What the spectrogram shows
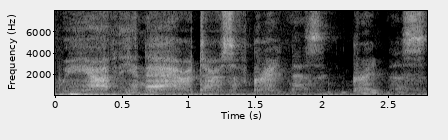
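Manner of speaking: soft, surrounding echoey whisper. A voice answers Morak's question inside everyone's mind, echoey voice all around. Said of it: "that echoey voice just all around you".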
